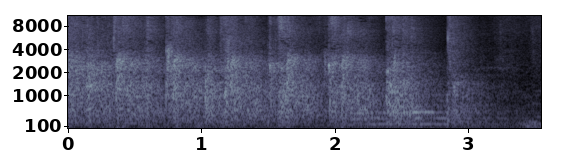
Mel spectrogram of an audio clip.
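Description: Students clap together in a classroom during a maths lesson, a run of bursts of close, sharp hand claps, loud and even, with no talking over them.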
